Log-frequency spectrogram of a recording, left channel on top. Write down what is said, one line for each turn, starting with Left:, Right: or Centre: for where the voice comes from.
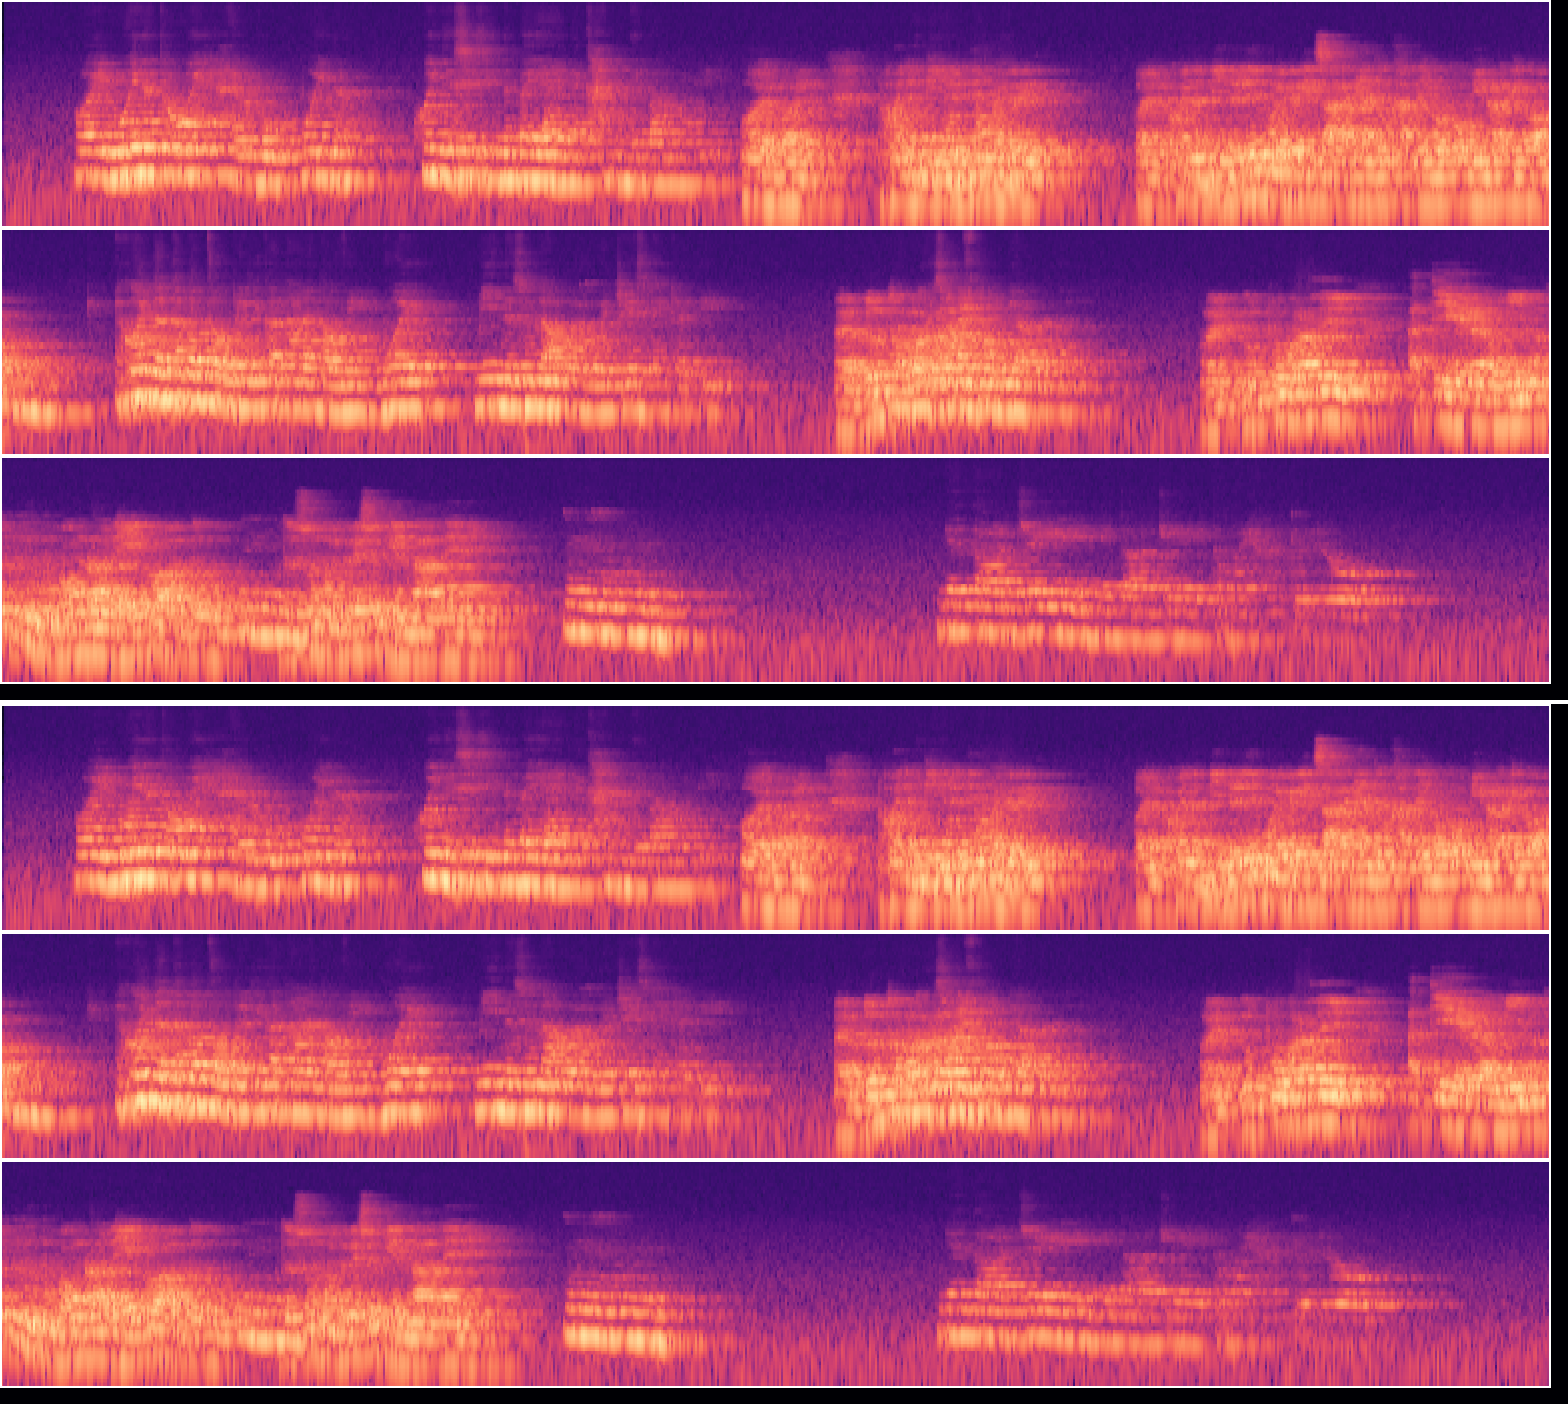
Left: ꯍꯣꯏ ꯃꯣꯏꯗ ꯇꯧꯋꯦ ꯍꯥꯏꯕꯕꯨ ꯃꯣꯏꯅ ꯑꯩꯈꯣꯏꯅ ꯁꯤꯖꯤꯟꯅꯕ ꯌꯥꯏꯅ ꯈꯜꯂꯦꯕ ꯃꯣꯏꯗꯤ
Right: ꯍꯣꯏ ꯍꯣꯏ ꯑꯩꯈꯣꯏꯅ
Left: ꯑꯩꯗꯤ
Right: ꯄꯤꯗ꯭ꯔꯗꯤ
Left: ꯌꯥꯝ ꯇꯜꯂꯤ
Right: ꯃꯣꯏ ꯀꯔꯤ ꯍꯣꯏ ꯑꯩꯈꯣꯏꯅ
Left: ꯎꯝ
Right: ꯄꯤꯗ꯭ꯔꯗꯤ ꯃꯣꯏ ꯀꯔꯤ ꯆꯥꯒꯅꯤ ꯑꯗꯨ ꯈꯜꯂꯦꯕ ꯀꯣ ꯃꯤ ꯈꯔꯗꯤ
Left: ꯎꯝ ꯑꯩꯈꯣꯏꯅ ꯊꯕꯛ ꯇꯧꯗ꯭ꯔꯗꯤ ꯀꯅꯥꯅ ꯇꯧꯅꯤ ꯃꯣꯏ ꯃꯤꯅꯁꯨ ꯂꯥꯛꯑꯣꯏ ꯋꯦꯇ꯭ꯔꯦꯁ ꯂꯩꯇ꯭ꯔꯗꯤ
Right: ꯍ ꯑꯗꯨ ꯊꯕꯛ
Left: ꯃꯣꯏ ꯃꯣꯏ
Right: ꯈꯔꯗꯤ
Left: ꯁꯥꯔꯐ ꯇꯧꯕ ꯌꯥꯕ꯭ꯔꯅꯦ
Right: ꯍꯣꯏ ꯃꯄꯨ ꯈꯔꯗꯤ ꯑꯠꯇꯦ ꯍꯥꯏꯔ ꯃꯤ ꯑꯗꯨꯝ ꯍꯣꯡꯅ꯭ꯔ ꯂꯩ ꯀꯣ ꯑꯗꯨꯕꯨ
Left: ꯎꯝ
Right: ꯑꯗꯨꯁꯨ ꯃꯣꯏ ꯀꯔꯤꯁꯨ ꯒ꯭ꯌꯥꯟ ꯇꯥꯗꯦꯅꯦ
Left: ꯎꯝ ꯎꯝ ꯒ꯭ꯌꯥꯟ ꯇꯥꯗ꯭ꯔꯦ ꯒ꯭ꯌꯥꯟ ꯇꯥꯗ꯭ꯔꯦ ꯀꯃꯥꯏ ꯍꯥꯏꯗꯣꯏꯔꯣ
